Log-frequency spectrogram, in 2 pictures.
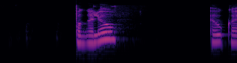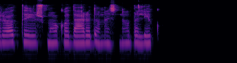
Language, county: Lithuanian, Šiauliai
